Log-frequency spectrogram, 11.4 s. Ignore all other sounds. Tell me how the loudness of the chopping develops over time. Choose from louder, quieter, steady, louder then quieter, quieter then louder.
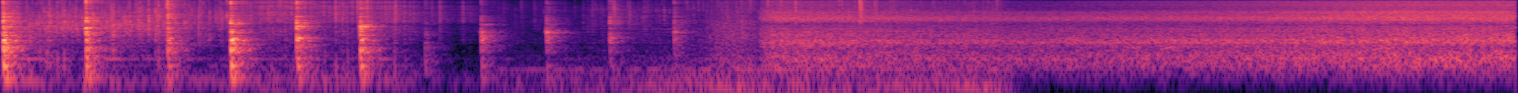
quieter.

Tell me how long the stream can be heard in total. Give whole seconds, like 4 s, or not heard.
6 s.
